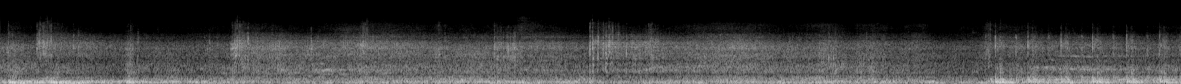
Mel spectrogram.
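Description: Skate blades scrape and hiss on ice in a large echoing arena.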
